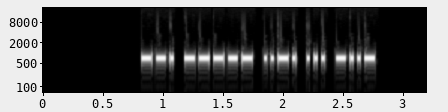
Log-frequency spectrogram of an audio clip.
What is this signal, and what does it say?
Morse code, heard as a keyed tone, about 40 wpm, 700 Hz. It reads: G0FSX
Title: DXCC-100 Call Signs - 5 Characters - Repeated 3x - 40wpm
